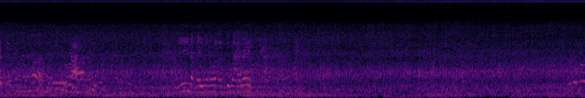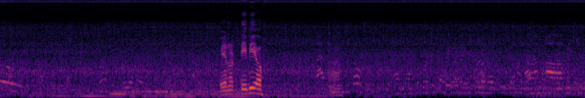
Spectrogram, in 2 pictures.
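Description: Men talk and call out to each other nearby.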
